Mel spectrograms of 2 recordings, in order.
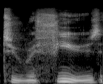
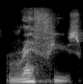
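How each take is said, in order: First: The stress is on the second syllable. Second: The stress is on the first syllable.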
